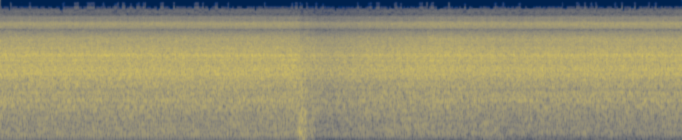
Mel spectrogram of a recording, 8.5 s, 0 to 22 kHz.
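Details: 2012 Ford E350 van, about 170,000 miles, after replacing a coolant-leaking intake manifold that caused intermittent misfire: steady even idle with smooth hum and no misfire stumble or ticking beyond one brief bump; a momentary cylinder misfire went away.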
